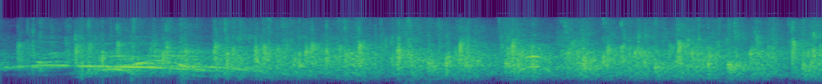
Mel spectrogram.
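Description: A crowd applauds steadily for several seconds, a dense, crackling wash of many hands clapping at once, with a brief tonal vocal sound rising above it near the start.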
